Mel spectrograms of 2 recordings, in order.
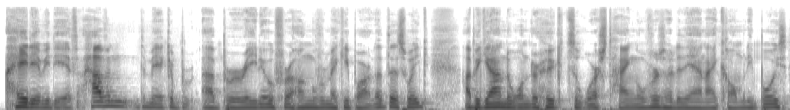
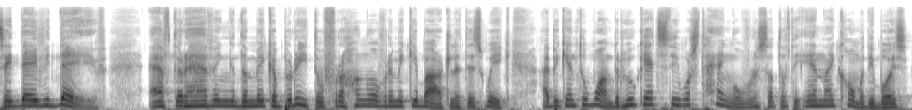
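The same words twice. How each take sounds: First: Said in the usual way. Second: Louder, higher, hammy Russian voice; mock Russian accent. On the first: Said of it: "re-reads plainly". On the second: Host reading listener question in mock Russian. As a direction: read it in a put-on Russian accent. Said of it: "I don't know why I'm doing Russian".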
